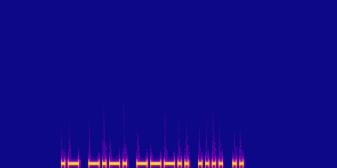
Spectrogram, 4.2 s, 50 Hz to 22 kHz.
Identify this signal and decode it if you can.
Morse code, heard as a keyed tone, about 28 wpm, 700 Hz. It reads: AC8HI
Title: USA Call Signs - 5 Characters - 2x Character Spacing - 28wpm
